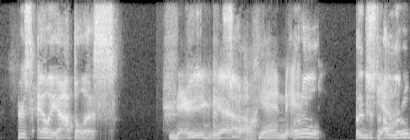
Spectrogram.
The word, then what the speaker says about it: Eliopoulos: I can't pronounce the letterer's name. Chris Eliopoulos.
